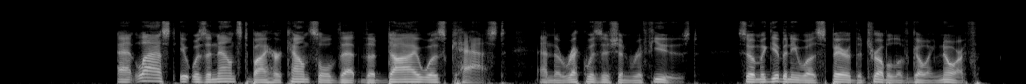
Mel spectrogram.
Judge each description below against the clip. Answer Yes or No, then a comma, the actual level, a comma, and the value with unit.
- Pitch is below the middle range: Yes, low, 105 Hz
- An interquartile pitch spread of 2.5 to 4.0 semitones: Yes, average, 3.5 semitones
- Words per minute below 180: Yes, average, 150 wpm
